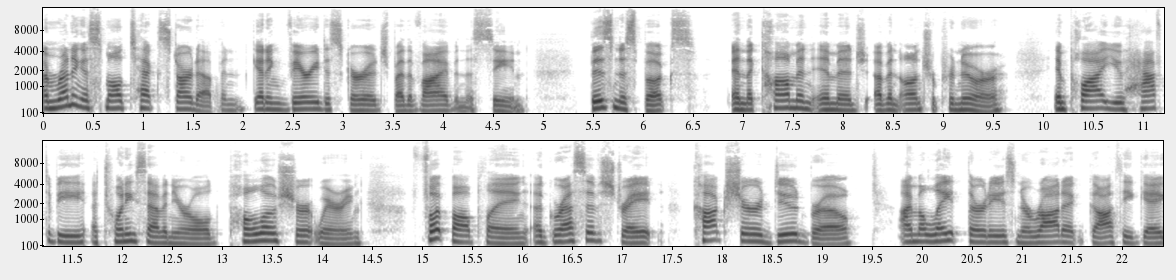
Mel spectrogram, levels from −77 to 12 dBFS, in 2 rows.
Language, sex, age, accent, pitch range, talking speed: English, female, 40-59, American, 160-220 Hz, 130 wpm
